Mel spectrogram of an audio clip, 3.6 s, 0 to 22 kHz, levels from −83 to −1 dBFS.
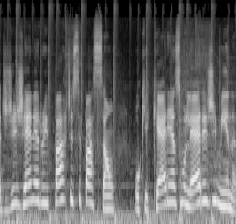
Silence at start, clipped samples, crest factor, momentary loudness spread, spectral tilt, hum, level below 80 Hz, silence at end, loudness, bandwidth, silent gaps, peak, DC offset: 0 s; under 0.1%; 14 dB; 8 LU; -3 dB/octave; none; -34 dBFS; 0 s; -14 LUFS; over 20 kHz; none; 0 dBFS; under 0.1%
